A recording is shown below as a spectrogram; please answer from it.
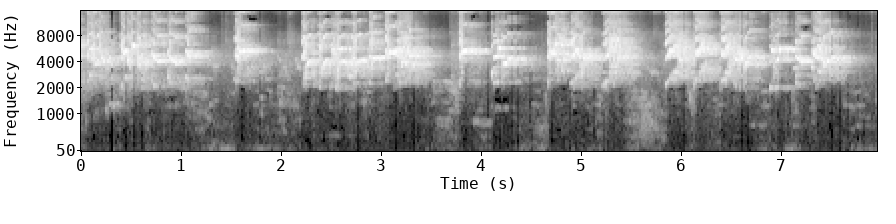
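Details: Caged zebra finch colony calling busily: dense runs of harsh, nasal chirps and buzzes in long bursts with short pauses between.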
